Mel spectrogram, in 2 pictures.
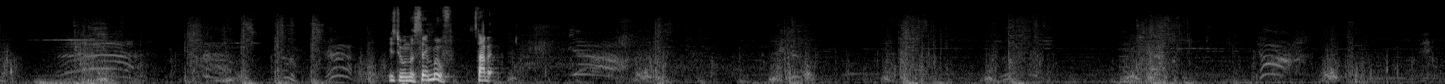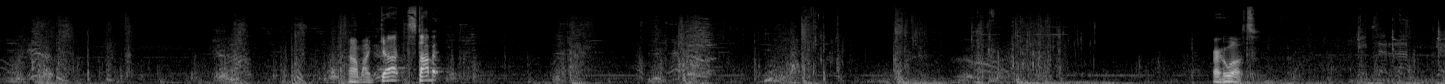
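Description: A young man talks with animation, close to a microphone.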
